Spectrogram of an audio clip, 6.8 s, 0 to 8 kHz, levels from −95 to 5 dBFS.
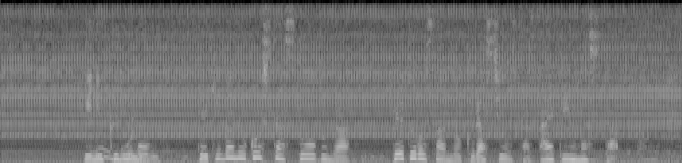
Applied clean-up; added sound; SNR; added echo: none; Domestic sounds, home sounds; 5 dB; none.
